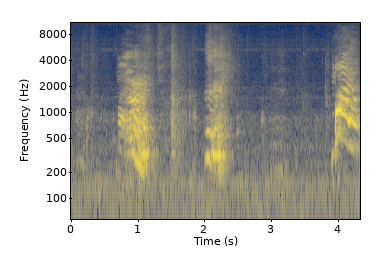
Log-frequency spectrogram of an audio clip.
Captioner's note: Miles groans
